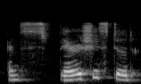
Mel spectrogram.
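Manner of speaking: usual speaking voice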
